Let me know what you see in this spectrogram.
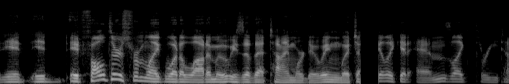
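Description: Speech clip where, at 3.6 s, a gap of about 0.19 s is followed by duller, slightly quieter sound with nothing above 7.6 kHz and a faint new noise floor, likely an input switched to a poorer device.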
